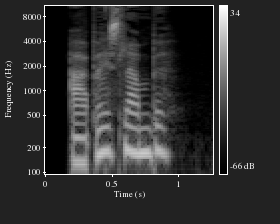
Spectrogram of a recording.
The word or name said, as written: arbejdslampe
